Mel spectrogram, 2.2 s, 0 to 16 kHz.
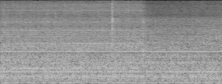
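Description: Wire-feed motor of a Welldo MIG-200 welder whirring faintly for about a second as the wire-check button inches wire through, over the machine's steady fan hum.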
